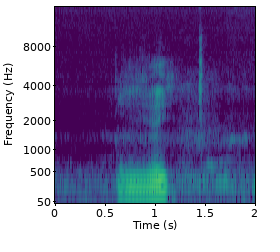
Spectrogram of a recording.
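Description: A man's short wordless vocal sound, a low hum-like "hmm" or "ooh" rising in pitch, about half a second in and lasting about half a second, over faint steady background noise.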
